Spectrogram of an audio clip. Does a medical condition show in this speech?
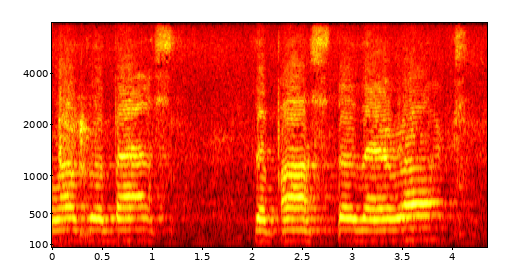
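Yes: ALS (Lou Gehrig's disease); young onset.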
